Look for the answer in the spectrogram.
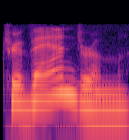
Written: Trivandrum

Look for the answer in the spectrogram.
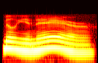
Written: millionaire

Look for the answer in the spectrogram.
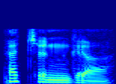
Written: Pechenga

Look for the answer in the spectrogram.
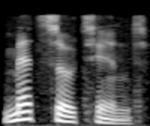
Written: mezzotint

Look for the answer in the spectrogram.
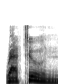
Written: rattoon

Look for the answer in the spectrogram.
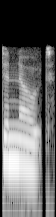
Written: denote

